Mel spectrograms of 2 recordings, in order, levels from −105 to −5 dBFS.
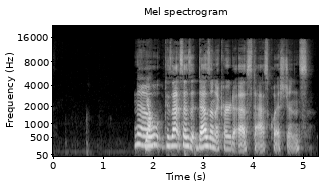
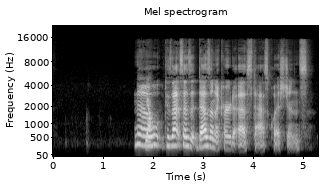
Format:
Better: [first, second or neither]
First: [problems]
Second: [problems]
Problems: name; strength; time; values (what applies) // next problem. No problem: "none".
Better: first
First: none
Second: thin; very slightly; fading below 300 Hz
